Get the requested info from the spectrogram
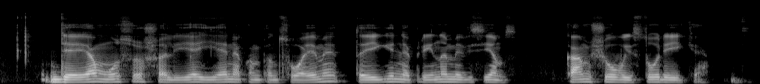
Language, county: Lithuanian, Šiauliai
